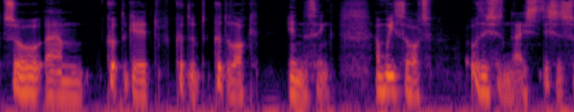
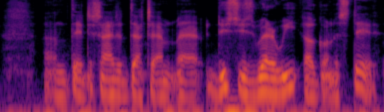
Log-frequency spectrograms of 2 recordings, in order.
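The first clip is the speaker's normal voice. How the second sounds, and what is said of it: Silly put-on French accent. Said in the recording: “In French, of course, that was just me, you know, doing a silly accent.”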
